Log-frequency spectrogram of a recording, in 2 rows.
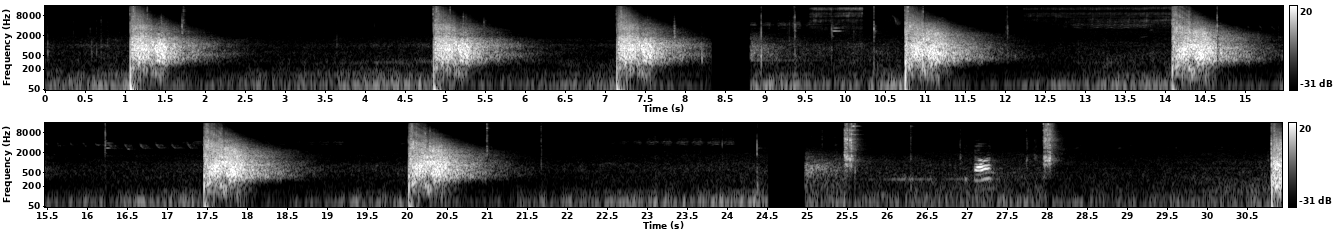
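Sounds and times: echoing pistol shots: 0:01.0 - 0:02.2, 0:04.8 - 0:06.0, 0:07.1 - 0:08.3, 0:10.7 - 0:12.0, 0:14.1 - 0:15.3, 0:17.4 - 0:18.6, 0:20.0 - 0:21.2.

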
